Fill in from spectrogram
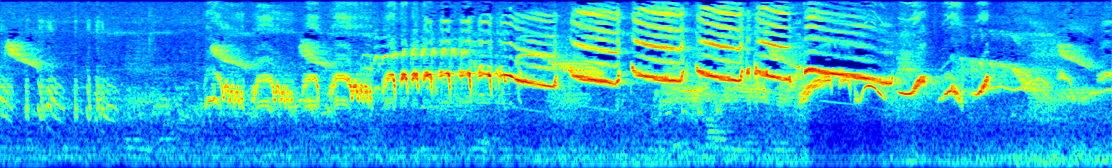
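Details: A Chinese hwamei kept in a cage in Vietnam sings strongly, running a long ribbon of fluid, wavering whistles over rapid stuttering notes, with a brief pause near the end.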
